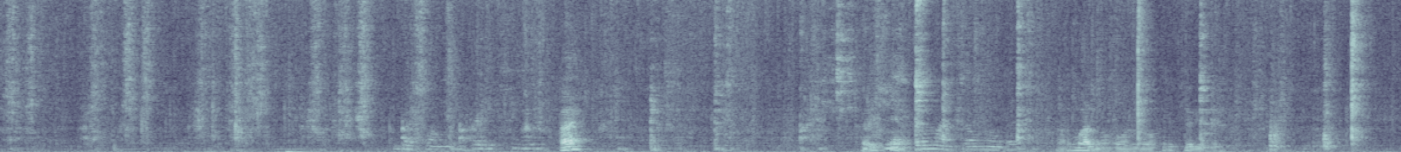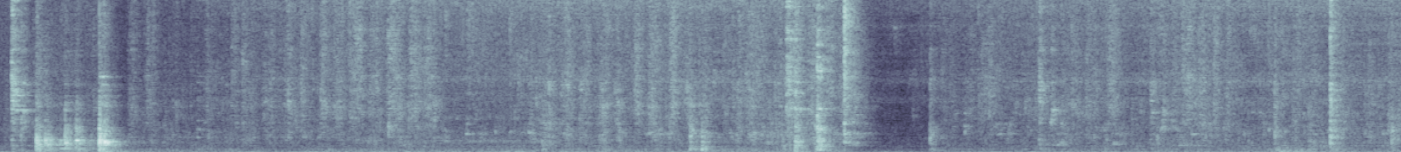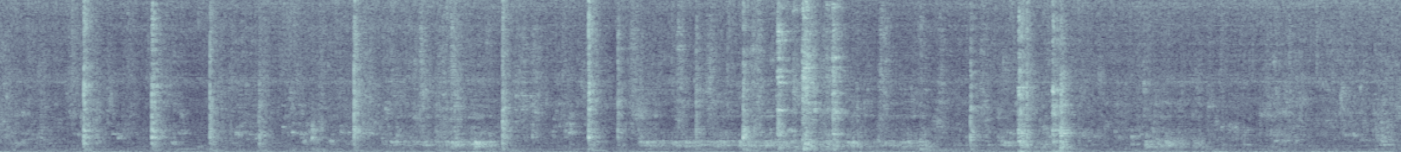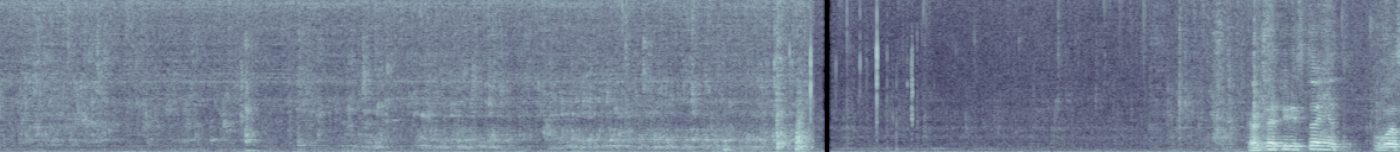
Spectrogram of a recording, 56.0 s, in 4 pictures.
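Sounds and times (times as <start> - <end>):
metal spoon scraping a pan: 0.0 - 5.4, 6.0 - 10.5, 11.9 - 12.8, 13.5 - 22.7, 23.3 - 40.2
food sizzling in hot oil: 0.0 - 50.3, 51.2 - 56.0.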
